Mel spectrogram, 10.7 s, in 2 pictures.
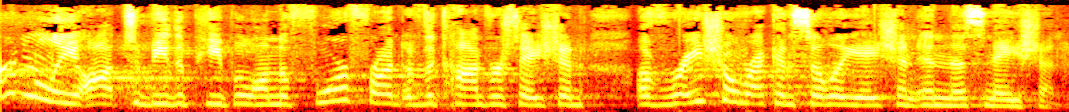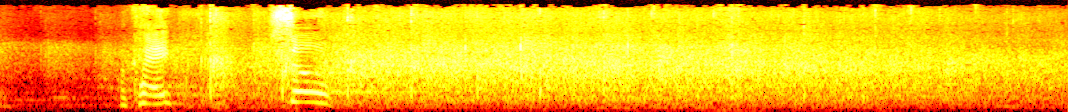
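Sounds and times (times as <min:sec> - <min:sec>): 
speech: 0:00.3 - 0:07.4
audience applause during a talk on racial reconciliation: 0:06.3 - 0:10.6.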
